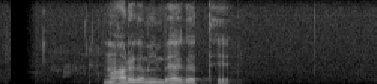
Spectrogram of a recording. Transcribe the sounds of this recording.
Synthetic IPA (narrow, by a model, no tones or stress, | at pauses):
maɦaɾəɡamimbæɦæɡat̪ːḛ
